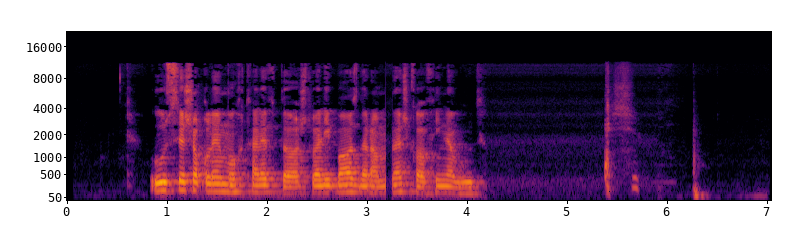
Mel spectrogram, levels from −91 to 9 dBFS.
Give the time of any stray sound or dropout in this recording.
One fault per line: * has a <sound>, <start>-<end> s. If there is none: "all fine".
* has a dropout, 3.2-3.3 s
* has a sneeze, 5.4-5.7 s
